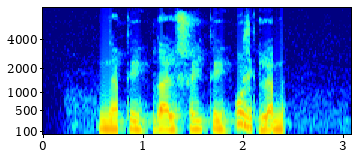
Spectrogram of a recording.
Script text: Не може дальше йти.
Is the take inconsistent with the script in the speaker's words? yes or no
yes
